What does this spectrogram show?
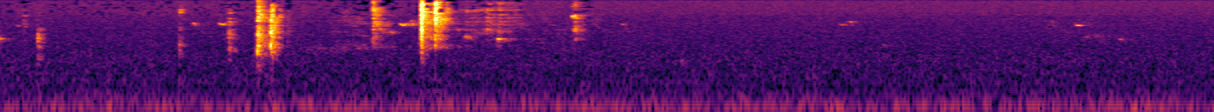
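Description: Wild birds giving short, scattered chirps, with a burst of loud, sharp clicking sounds between about one and three seconds in.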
